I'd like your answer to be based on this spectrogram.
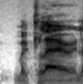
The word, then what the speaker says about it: McLaren: McLaren, like a sports car. – McLaren, I see it. No, I said it, but it's spelled M-C-L-E. – L-A-R-E-N, just like the sports car. – Oh, L-A-R-E-N.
